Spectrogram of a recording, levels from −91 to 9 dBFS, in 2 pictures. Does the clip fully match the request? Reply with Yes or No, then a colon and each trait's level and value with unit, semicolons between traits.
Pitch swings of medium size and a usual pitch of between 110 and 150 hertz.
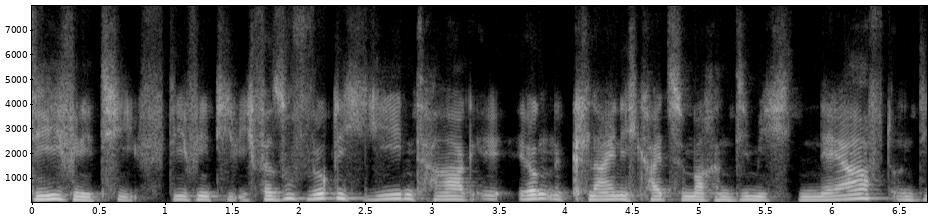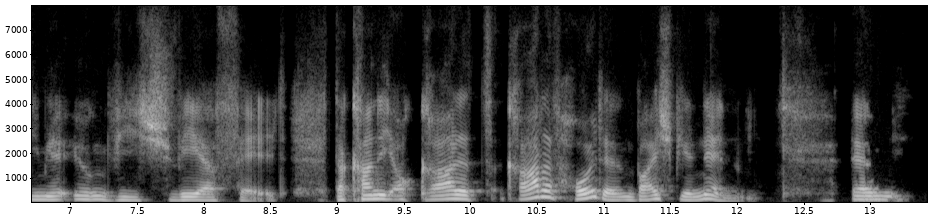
Yes: average, 3.8 semitones; medium, 140 Hz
